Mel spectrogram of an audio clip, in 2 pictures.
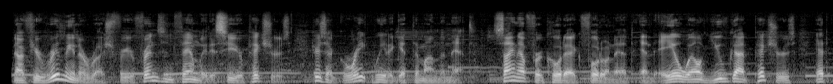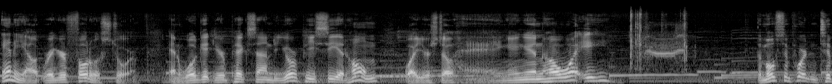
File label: Voiceover; Outrigger Waikiki Photoshops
